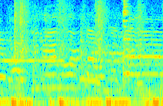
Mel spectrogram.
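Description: A crowd of women's and girls' voices singing and calling out over one another.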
